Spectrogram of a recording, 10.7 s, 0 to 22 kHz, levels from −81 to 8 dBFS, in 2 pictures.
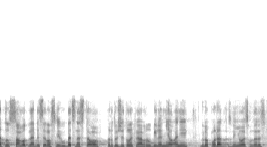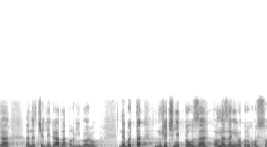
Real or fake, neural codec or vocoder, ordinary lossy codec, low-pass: fake; codec, 32 kHz, 1.9 kbps, SNAC; Opus, 24 kbps; 7.2 kHz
